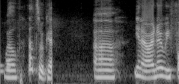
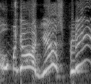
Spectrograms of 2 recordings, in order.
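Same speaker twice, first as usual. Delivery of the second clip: very high, full cartoon character voice; 3 dB louder than usual. Acting out an eager in-character reply: Disney character voice. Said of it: "Are you two, like, Disney characters?".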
